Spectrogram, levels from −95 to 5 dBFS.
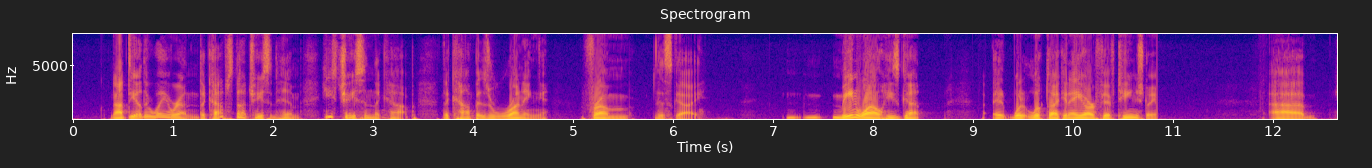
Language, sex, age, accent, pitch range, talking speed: English, male, 40-59, American, 80-105 Hz, 140 wpm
